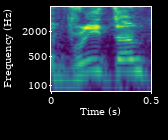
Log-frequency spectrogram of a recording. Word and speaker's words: Brereton: Sí, se dice Briton pero no, pues no le vamos a decir Briton ¿cierto? Hay que pronunciarlo como, como lo decimos en Chile.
